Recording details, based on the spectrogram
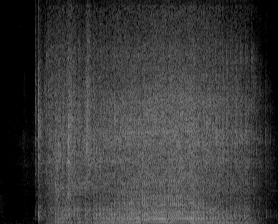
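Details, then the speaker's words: Homemade four-horsepower single-cylinder outboard, first start without choke: it fires and settles into a steady, fast, even putter and runs cleanly. A leak was noticed afterward, possibly from the intake. "Yeah, it's going to go. I can tell. You hear it? No choke."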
